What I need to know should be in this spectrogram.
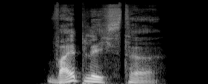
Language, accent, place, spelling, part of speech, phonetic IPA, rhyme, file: German, Germany, Berlin, weiblichste, adjective, [ˈvaɪ̯plɪçstə], -aɪ̯plɪçstə, De-weiblichste.ogg
- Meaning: inflection of weiblich: 1. strong/mixed nominative/accusative feminine singular superlative degree 2. strong nominative/accusative plural superlative degree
